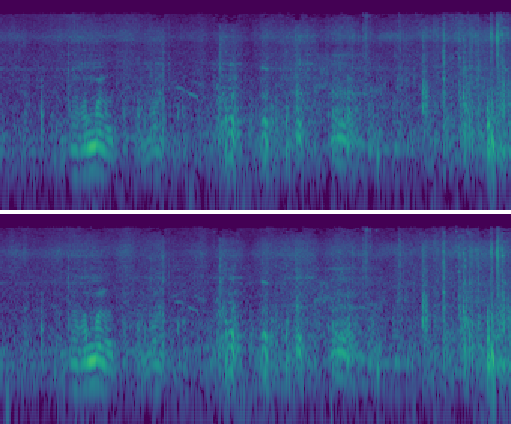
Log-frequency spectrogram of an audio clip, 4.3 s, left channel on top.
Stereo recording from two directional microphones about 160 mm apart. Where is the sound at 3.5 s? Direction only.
55° right (ahead or behind).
